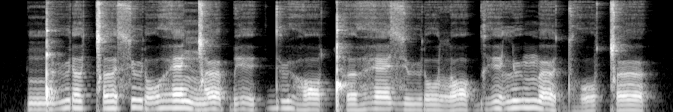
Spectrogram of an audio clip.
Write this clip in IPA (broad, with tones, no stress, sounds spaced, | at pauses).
ŋ͡ǃ ʉ˩˥ ɾ ə˧˥˧ ǀ ə˧˥˧ s ʉ˥ ɾ o˩˥ ɦ ɛ˥ ŋ͡ǀ œ˧˥˧ ɓ ɪ˧˥˧ | d̪ ʉ˥ ɦ ɔ˩˧˩ ǃʰ ə˩˧˩ ɦ ɛ˥ z ʉ˧ ɾ o˧ l ɔ˩˧˩ ɡʱ ɪ˧˥˧ l ʉ˥ m œ˩˧˩ dʱ o˩˥ ǀ œ˧˥˧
